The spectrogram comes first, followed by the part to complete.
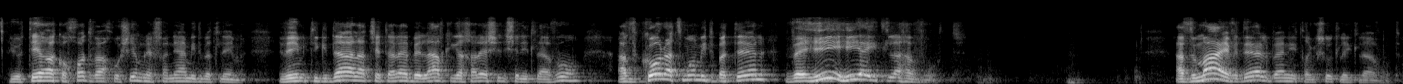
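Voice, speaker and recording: A man in his thirties teaching a Torah lesson in a conversational, animated way, mixing text study with personal stories. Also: fairly high pitch. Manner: animated, conversational, lively asides. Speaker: yeshiva teacher.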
